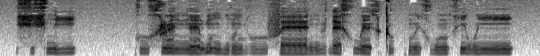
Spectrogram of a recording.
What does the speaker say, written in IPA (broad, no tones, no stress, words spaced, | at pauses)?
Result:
xixni | kux ɭɛ̃ŋɛ̃ ɓũɡ͡bũʎuːfɛː ŋʉɗɛx wɛ̃xʈu kʷĩːxwũxĩ wĩː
